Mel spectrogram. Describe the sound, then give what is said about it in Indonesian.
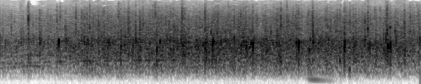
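Steady applause from an audience of nearly a thousand people at a stand-up comedy show, a dense wash of many hands clapping at an even, loud level throughout, with no voices standing out. “Boleh minta tepuk tangan sekali lagi teman-teman.”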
